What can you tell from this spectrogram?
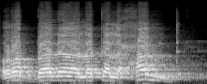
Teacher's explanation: Tapi kalau dal Rabbana lakal hamd, dia kubra. Jadi dia separuh harakat.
